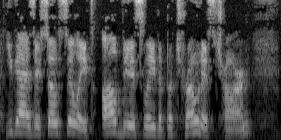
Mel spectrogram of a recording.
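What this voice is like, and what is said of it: Imitates another person's voice. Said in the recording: “That's not a good impression of you”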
